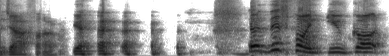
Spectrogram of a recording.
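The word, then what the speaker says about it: Ja'far: guy as well as mispronouncing him as jafar yes jafar as opposed to jaffa at this point you've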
